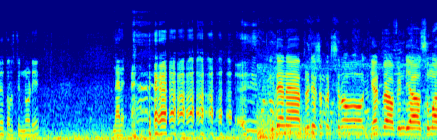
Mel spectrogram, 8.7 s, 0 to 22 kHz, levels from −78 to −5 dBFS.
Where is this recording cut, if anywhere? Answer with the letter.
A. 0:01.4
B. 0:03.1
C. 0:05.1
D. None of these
C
